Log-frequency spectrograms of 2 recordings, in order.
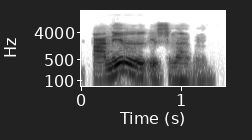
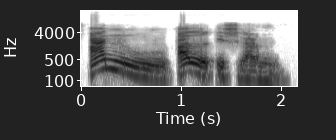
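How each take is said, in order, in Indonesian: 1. Bunyi n langsung tersambung ke kata berikutnya. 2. Bunyi n dipisahkan dari kata berikutnya.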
